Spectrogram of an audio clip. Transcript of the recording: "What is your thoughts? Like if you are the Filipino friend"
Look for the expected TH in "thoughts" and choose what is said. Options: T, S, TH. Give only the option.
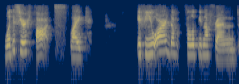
TH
